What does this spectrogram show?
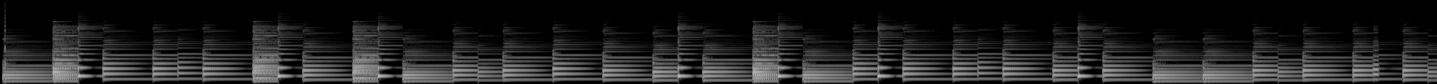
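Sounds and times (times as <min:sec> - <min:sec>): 
banjo: 0:00.0 - 0:14.3.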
